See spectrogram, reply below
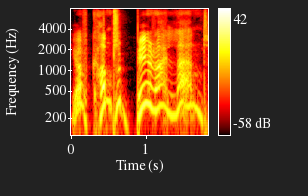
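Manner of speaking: put-on high wise old wizard voice. Offering to play a wise old man, the speaker does a Gandalf voice. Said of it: "I could do the Gandalf".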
